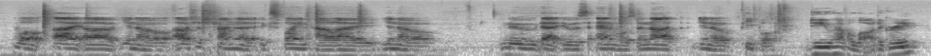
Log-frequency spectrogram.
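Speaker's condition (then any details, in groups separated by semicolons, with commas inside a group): No condition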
